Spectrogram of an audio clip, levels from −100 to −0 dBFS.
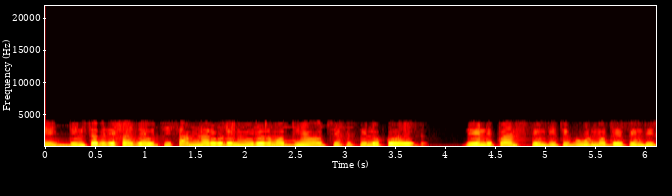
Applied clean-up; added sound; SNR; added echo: neural mask model RNNoise.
